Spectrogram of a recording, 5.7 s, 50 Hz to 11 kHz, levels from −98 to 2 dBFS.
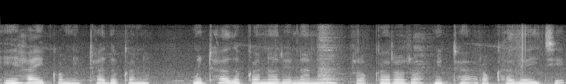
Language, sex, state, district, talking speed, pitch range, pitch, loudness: Odia, female, Odisha, Khordha, 125 wpm, 210-235 Hz, 220 Hz, -14 LUFS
